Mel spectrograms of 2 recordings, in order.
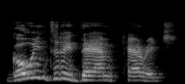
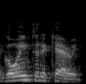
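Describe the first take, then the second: First: Loud, high, slowed imitated command; urgent mock order. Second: Said in the usual way. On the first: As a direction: order it forcefully, word by word. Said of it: "he was pretty much super worried". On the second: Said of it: "He was like".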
